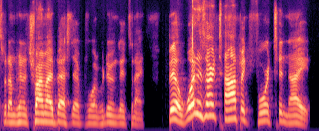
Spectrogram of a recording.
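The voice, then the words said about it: Sick-sounding voice. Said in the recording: “I am a little sick, so forgive my voice”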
